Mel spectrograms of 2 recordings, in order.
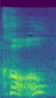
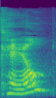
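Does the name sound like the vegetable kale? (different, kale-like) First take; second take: different; kale-like. First: The name does not sound like the vegetable kale. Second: The name sounds like the vegetable kale. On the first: The speaker calls it wrong. "It's not Cole" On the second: The speaker calls it right. "it was kale, like the vegetable"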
